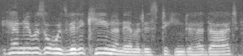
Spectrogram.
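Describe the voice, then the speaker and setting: An actress playing a composed, solicitous, quietly calculating gentlewoman in a radio drama, gentle and persuasive in her speech. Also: fairly low pitch, animated, very fast, close to an everyday voice. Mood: quietly probing. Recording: faintly noisy radio drama recording.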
